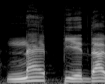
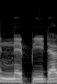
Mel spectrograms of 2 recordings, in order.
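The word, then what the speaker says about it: Naypyidaw: हिंदी में, शुद्ध हिंदी में नैपियदा भी कहा जाता है। तो यहाँ पे नेपीडा भी कहा जाता है, नाइपोते भी कहा जाता है। तो म्यांमार की राजधानी याद रखिए, ठीक है? करने मतलब वहीं उच्चारण देखते हैं ना, एक ही चीज़ को उच्चारण अलग अलग से करते हैं।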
